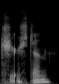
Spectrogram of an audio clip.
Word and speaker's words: Kirsten: Well, my birth name is actually pronounced Kirsten. – Kirsten. – Yeah, the K makes a CH noise.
